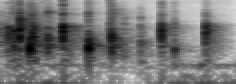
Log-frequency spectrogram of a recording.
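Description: A handful of people clap at an online awards show for the animation category, a sparse, quiet patter of separate claps lasting a moment.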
